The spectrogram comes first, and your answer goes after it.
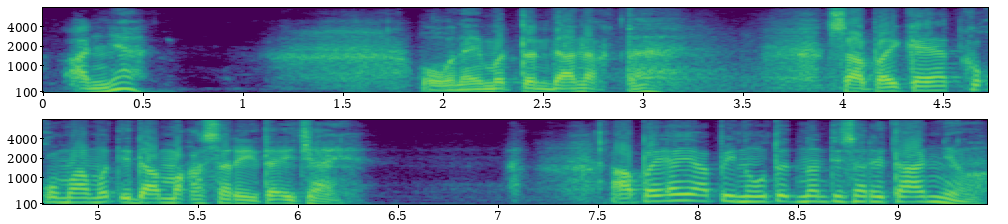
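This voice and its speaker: A man's voice: fairly high pitch, expressive, moderate pace, pauses often, close to an everyday voice. A man with a Filipino accent playing an exasperated husband and father in an audio drama.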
